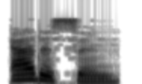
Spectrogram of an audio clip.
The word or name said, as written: adison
